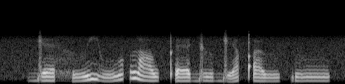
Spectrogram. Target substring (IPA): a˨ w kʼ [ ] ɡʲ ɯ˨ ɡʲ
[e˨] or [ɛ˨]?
ɛ˨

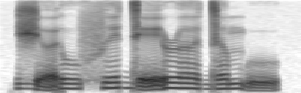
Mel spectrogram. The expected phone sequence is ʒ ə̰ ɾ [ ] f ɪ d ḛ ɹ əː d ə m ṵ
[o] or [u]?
u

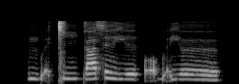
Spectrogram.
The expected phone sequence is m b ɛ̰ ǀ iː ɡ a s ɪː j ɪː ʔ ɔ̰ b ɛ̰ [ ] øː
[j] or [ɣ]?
j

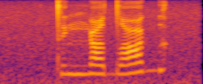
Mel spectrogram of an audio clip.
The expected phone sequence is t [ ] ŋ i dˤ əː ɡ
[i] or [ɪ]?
ɪ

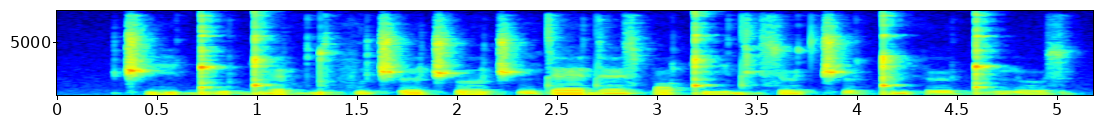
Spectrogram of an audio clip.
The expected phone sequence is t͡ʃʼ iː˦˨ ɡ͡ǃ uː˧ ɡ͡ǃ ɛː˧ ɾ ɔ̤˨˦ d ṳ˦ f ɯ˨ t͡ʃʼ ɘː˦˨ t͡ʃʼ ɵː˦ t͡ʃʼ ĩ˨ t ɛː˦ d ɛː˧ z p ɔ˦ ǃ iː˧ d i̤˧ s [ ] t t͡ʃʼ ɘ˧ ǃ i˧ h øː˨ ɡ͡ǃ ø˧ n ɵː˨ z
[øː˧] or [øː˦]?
øː˦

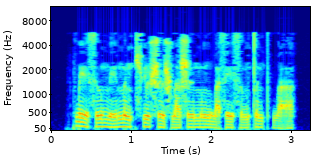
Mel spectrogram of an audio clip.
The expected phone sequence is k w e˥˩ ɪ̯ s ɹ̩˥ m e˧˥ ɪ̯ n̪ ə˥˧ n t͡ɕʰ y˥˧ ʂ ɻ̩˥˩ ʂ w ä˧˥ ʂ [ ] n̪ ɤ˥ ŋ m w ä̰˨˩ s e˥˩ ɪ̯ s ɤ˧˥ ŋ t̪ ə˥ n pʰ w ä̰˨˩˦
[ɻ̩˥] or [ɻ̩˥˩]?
ɻ̩˥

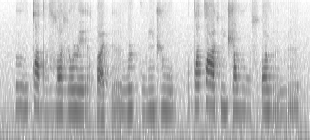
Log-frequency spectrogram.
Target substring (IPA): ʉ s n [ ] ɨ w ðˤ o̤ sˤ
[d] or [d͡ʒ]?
d͡ʒ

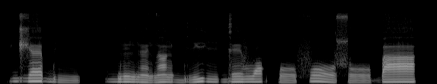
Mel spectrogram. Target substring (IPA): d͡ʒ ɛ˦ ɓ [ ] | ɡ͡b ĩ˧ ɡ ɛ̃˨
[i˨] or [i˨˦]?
i˨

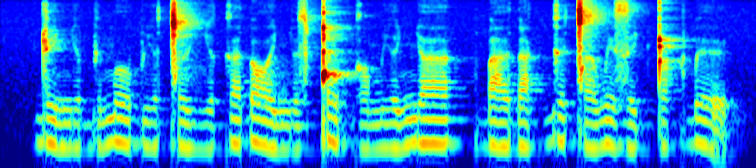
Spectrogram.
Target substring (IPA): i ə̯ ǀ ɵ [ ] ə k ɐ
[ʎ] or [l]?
ʎ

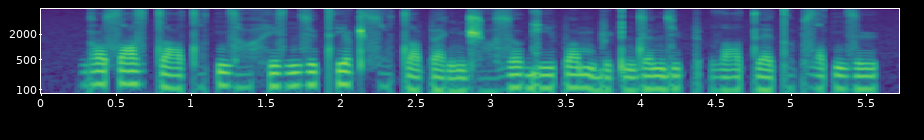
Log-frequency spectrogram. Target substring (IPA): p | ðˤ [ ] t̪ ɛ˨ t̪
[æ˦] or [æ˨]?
æ˨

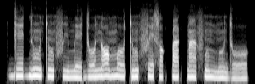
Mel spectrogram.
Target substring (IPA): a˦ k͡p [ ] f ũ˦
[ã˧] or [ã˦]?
ã˦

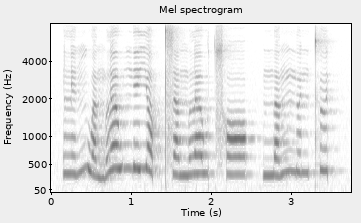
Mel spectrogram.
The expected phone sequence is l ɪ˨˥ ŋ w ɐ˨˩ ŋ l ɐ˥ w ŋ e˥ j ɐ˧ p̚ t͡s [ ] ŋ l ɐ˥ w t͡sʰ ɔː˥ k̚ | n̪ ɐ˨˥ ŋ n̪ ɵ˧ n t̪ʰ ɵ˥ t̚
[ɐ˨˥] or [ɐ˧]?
ɐ˧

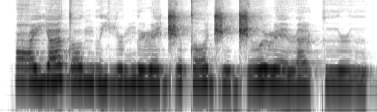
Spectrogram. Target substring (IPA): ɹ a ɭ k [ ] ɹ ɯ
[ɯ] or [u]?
ɯ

